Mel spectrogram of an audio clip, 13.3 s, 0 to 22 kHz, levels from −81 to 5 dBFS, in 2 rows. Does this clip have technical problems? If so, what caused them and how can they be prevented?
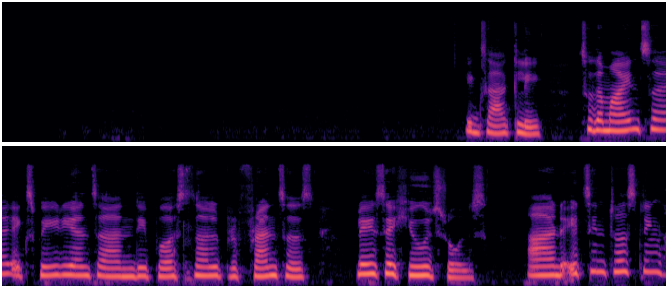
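Yes. There is a corrupt frame decoded at 10.68 to 10.71 s, just after "personal preferences plays a". It is a short glitch lasting about 24 ms. Flipped bits damaged one compressed frame, and the decoder played it anyway. The misread gains and codes put energy at the wrong frequencies, peaking at about -35 dBFS. To prevent this, verify frame checksums and conceal bad frames instead of decoding them.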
